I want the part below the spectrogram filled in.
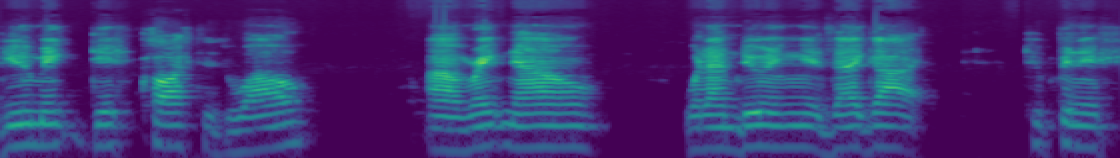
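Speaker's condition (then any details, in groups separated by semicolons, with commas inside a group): Cerebral palsy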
